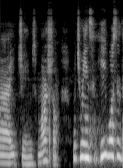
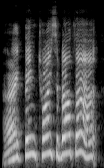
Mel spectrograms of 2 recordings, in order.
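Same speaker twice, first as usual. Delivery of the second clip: warning man; 8 semitones higher, slower than usual. Acted. The man warns the pig.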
